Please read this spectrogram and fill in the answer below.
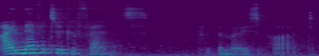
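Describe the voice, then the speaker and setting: Audible room echo surrounds a woman's voice. She talks at a moderate pace with lively intonation. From London, England. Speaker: poet. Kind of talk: spoken word poetry.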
